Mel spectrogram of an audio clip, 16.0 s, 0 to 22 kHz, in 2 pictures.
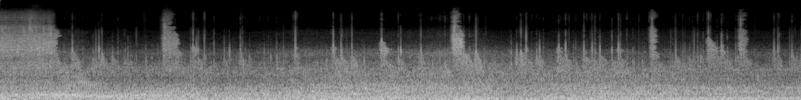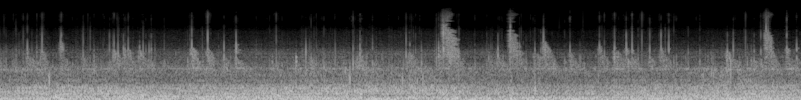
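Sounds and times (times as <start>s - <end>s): heavy rain falling: 0.0s - 2.1s.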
